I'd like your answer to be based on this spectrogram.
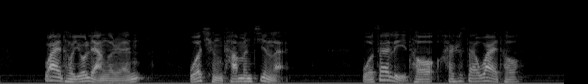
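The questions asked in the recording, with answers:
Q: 我在里头还是在外头?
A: 在里头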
